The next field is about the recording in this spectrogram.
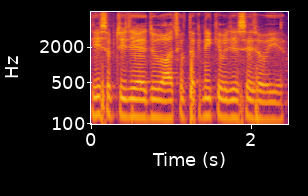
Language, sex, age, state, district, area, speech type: Hindi, male, 60+, Rajasthan, Jodhpur, urban, spontaneous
